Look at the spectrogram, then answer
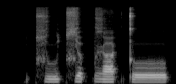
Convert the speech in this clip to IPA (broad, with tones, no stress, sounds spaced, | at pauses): t͡ɕ u˨˦ t͡ɕ ə˦˥ p̚ ɣ a˦˥ k̚ t̪ o˧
